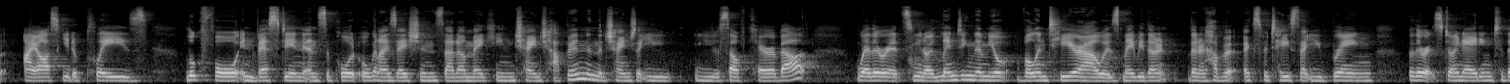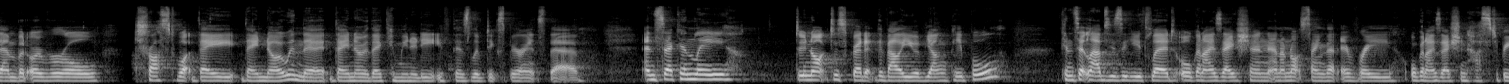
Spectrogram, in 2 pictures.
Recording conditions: live audience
